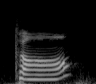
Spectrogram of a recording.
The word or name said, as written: Tan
